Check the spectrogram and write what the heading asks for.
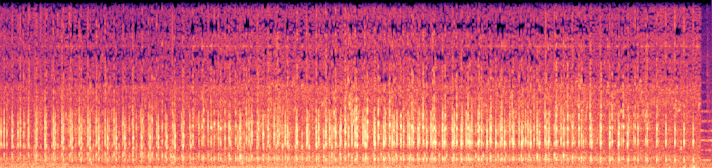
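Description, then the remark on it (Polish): A stork's bill clattering in a rapid, steady wooden rattle that runs unbroken for about nine seconds, loud and dry, with a slight swell in the middle and no voices. “Najbardziej jednak kojarzą nam się z charakterystycznym klekotaniem. Posłuchajcie sami, jak ono brzmi.”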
